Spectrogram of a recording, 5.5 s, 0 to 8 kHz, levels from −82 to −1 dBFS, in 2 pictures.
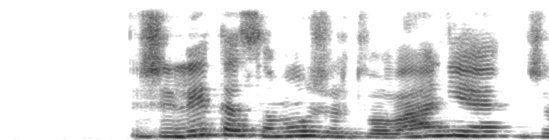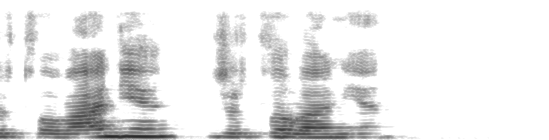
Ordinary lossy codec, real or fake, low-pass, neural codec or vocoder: none; fake; 7.2 kHz; vocoder, 44.1 kHz, 128 mel bands every 256 samples, BigVGAN v2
